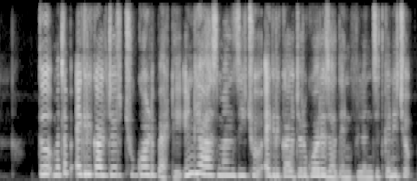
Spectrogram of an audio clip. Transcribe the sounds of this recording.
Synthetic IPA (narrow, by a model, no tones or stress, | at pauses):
t̪ɨmɐt̪lɐbeɡɾikɐlt͡ɕəɾt͡ʃʰuɡɔɖpɛʈʰiʔiɳɖijaɦɐsmɐnzit͡ʃʰueɡɾikɐlt͡ɕɐɾɡɔɾed͡zad̪influensit̪kɐnit͡ʃʰi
